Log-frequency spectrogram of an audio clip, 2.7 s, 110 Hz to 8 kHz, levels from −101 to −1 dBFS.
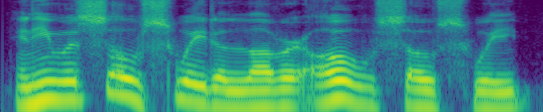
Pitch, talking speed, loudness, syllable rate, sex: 150 Hz, 220 wpm, -16 LUFS, 4.4 syllables/s, male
